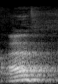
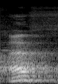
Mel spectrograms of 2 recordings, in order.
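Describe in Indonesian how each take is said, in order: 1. Konsonan itu bunyi "th" yang lembut dan berhembus. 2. Konsonan itu bunyi "th" yang lembut dan berhembus.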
